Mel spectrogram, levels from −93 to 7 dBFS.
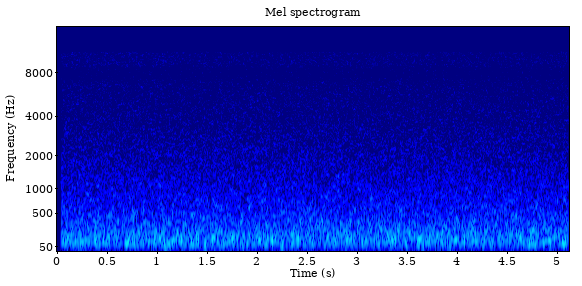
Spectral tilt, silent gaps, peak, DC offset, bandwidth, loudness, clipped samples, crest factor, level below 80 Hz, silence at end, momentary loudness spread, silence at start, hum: -5 dB/octave; none; -50 dBFS; under 0.1%; 11.5 kHz; -64 LUFS; under 0.1%; 14 dB; -72 dBFS; 0 s; 1 LU; 0.05 s; none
